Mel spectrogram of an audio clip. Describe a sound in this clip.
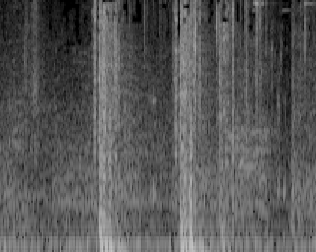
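Two loud gunshots ring out and echo.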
